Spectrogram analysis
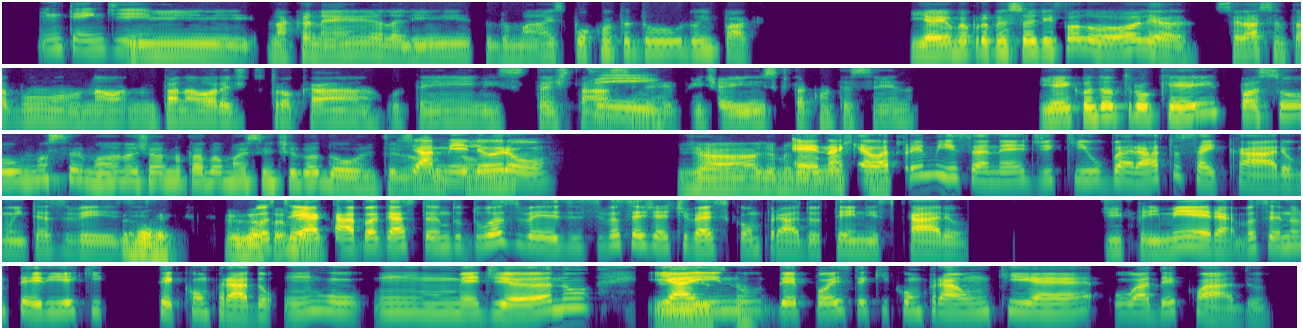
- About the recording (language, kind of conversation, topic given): Portuguese, podcast, Qual hobby te ajuda a desestressar nos fins de semana?
- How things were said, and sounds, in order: unintelligible speech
